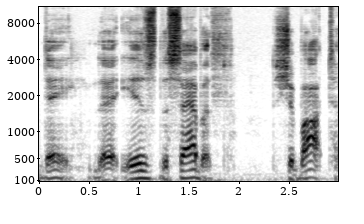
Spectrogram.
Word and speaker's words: Shabbat: Shabbat, I believe it is pronounced in Hebrew.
